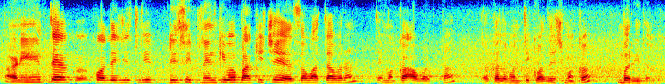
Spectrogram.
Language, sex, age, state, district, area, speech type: Goan Konkani, female, 45-60, Goa, Bardez, urban, spontaneous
